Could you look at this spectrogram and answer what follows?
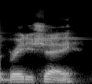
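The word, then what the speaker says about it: Brady Skjei: We're going to go from Kevin Hayes to Brady Shea.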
